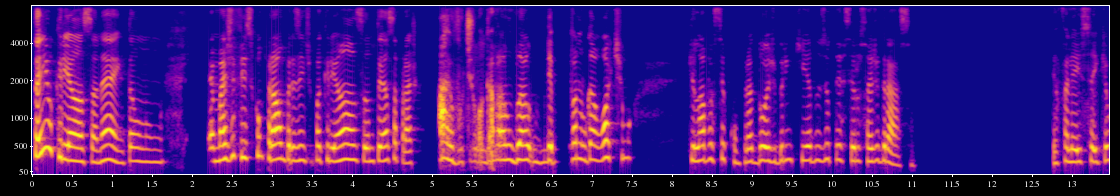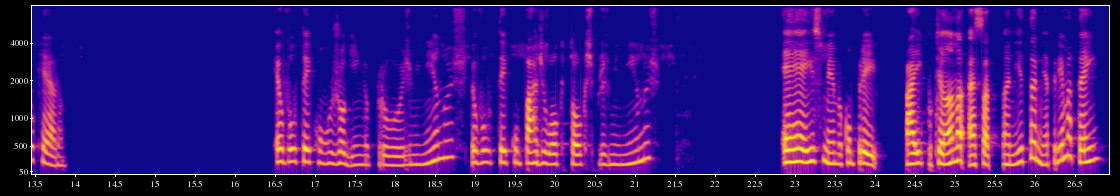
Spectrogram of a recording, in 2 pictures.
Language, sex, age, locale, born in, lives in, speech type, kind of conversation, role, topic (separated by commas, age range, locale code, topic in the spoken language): Portuguese, female, 40-44, pt-BR, Brazil, Spain, conversation, advice, user, Como posso evitar gastar demais quando faço compras?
